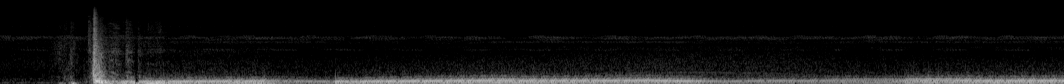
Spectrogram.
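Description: A pickup truck engine roars as the truck drives off.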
